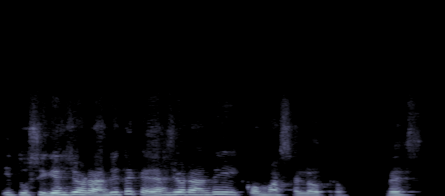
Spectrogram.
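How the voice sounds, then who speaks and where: A woman's voice: medium pitch, quick pace, dry recording. A middle-aged woman, an actress, telling stories in a casual interview and acting out the scenes she describes. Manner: animated storyteller who acts out scenes.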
